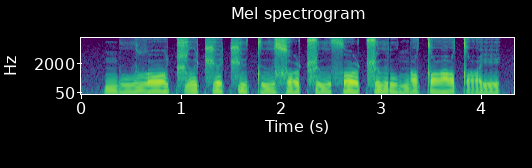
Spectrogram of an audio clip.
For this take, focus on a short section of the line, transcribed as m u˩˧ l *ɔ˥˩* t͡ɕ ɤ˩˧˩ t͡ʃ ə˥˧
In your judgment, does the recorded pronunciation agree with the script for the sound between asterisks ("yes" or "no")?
no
